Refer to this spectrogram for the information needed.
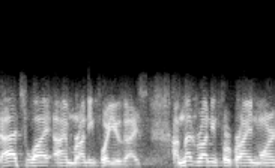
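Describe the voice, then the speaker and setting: A man's fairly high voice against noticeable background noise. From northern Saskatchewan, Canada. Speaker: political candidate. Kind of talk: campaign speech.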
